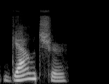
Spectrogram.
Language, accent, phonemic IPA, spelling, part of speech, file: English, US, /ˈɡaʊt͡ʃə(ɹ)/, Goucher, proper noun, En-US-Goucher.ogg
- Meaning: A surname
